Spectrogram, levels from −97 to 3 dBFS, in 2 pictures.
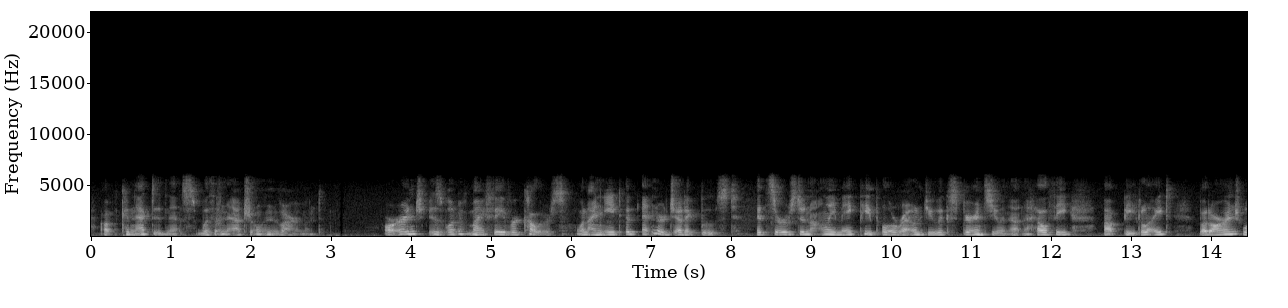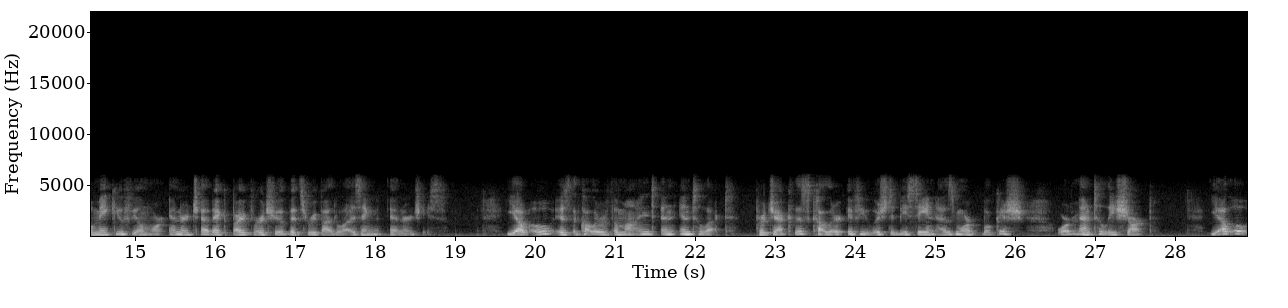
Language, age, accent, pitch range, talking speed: English, 50-69, American, 200-230 Hz, 155 wpm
